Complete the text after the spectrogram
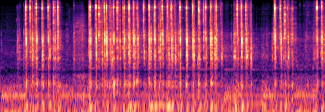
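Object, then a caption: Mechanical keyboard with round plastic keycaps. A retro typewriter-style mechanical keyboard with round plastic keycaps is typed on with the fingertips of both hands. Rapid, bright, clicky keystrokes come in bursts, separated by brief pauses. Each sharp click dies away almost instantly.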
